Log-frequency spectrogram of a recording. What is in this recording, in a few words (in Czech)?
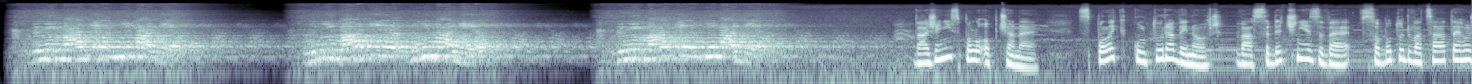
Voiceover; Uklid Cernobyl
